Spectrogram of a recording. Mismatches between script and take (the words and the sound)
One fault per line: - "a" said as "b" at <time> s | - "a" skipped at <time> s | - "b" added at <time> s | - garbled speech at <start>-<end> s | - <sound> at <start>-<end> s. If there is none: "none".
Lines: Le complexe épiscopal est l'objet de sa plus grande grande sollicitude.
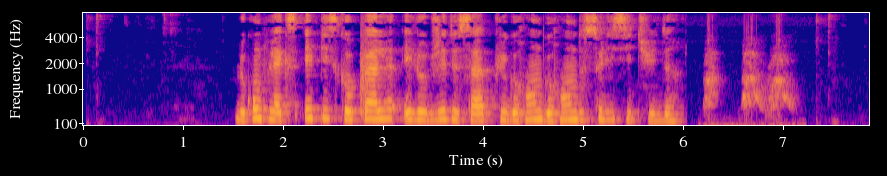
- bark at 6.2-7.2 s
